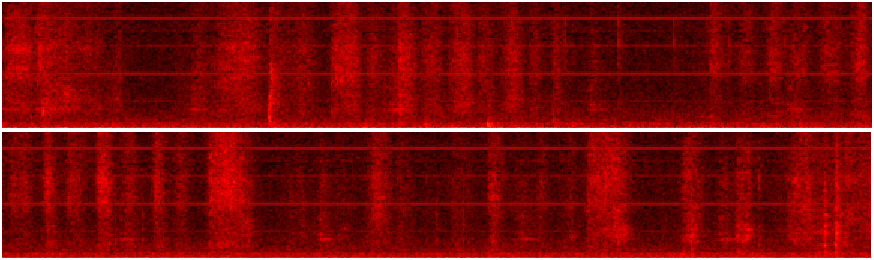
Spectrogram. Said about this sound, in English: And then you're going to want to ink across this top fold.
